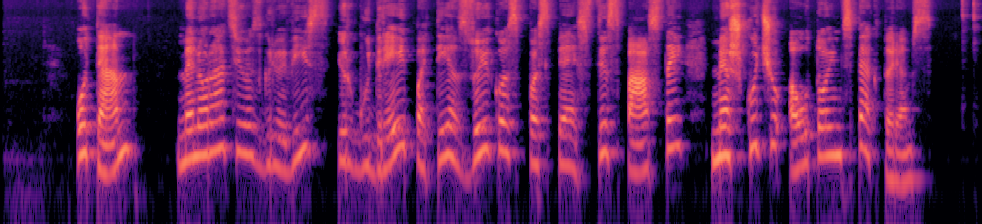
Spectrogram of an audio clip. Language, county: Lithuanian, Šiauliai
